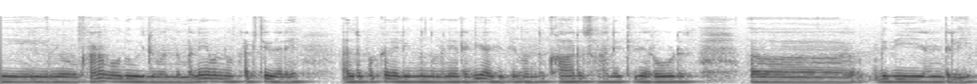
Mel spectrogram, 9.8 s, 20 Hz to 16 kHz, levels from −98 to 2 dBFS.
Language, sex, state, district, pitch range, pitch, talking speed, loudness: Kannada, male, Karnataka, Dakshina Kannada, 115-125 Hz, 120 Hz, 115 wpm, -35 LUFS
